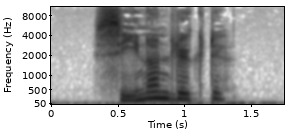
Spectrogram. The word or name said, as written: xenonlygte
